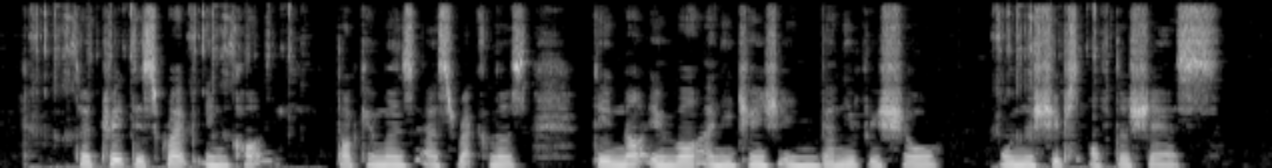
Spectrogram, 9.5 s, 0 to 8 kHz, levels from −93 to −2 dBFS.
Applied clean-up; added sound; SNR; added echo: classical method Wiener filter.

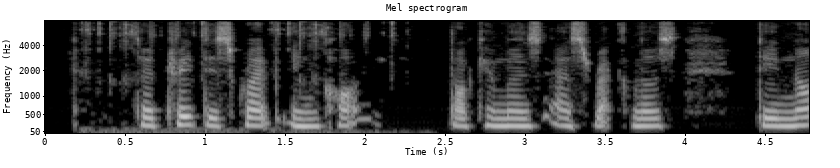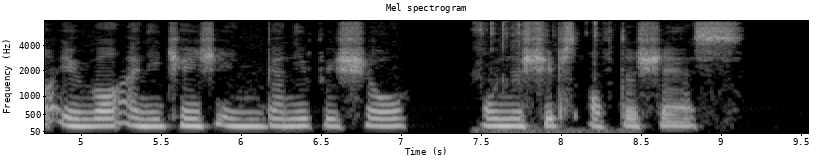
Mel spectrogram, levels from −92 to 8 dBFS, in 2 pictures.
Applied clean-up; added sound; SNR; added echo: classical method spectral subtraction.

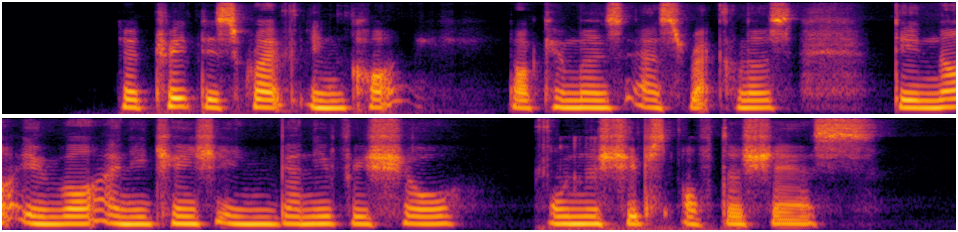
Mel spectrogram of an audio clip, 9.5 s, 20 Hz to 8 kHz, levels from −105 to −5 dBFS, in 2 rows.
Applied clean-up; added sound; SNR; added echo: neural mask model DeepFilterNet 3.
